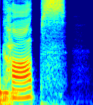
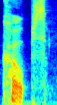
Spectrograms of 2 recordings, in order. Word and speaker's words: copse: I really, really love the word cops to describe a group of trees. – Cops? – Huh? Cops, that's how it's said? – Yeah. – I've never heard it spoken, so I've always thought copes.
